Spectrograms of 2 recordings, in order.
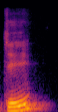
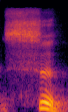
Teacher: Sa valeur phonétique est selon le contexte une consonne occlusive alvéolaire sourde, T, ou une consonne fricative alvéolaire, S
